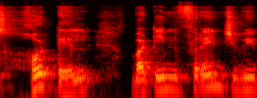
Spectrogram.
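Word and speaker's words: hôtel: So in English we pronounce hotel but in French we pronounce hotel. Hotel we don't pronounce H.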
